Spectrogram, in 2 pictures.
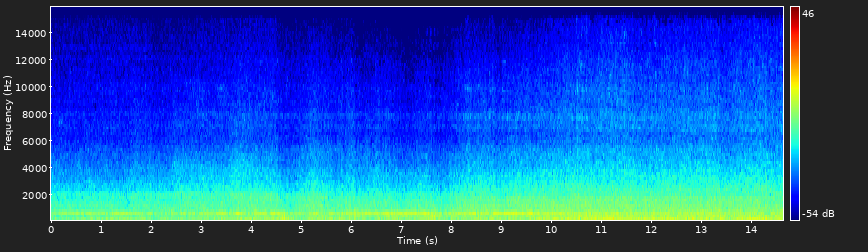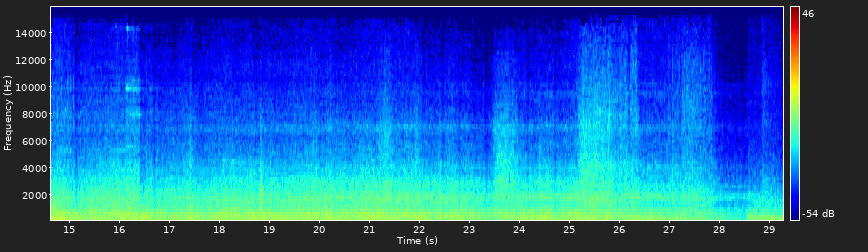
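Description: A Soviet-built M62 diesel locomotive with its two-stroke V12 engine running as it hauls a long train of loaded hopper wagons past, followed by the wagons rolling by with a clatter of wheels on rail joints. A thin, steady high whine sinks slightly in pitch through about the first ten seconds.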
